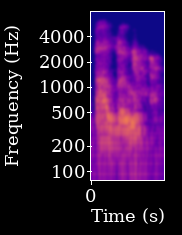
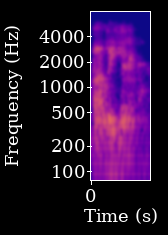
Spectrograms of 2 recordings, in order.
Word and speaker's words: Bally: pronounced like Ballo, not Bali. So it's like Ballymena.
